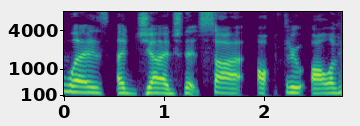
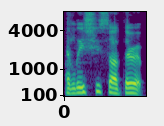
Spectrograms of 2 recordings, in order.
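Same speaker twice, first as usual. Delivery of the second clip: ordinary delivery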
